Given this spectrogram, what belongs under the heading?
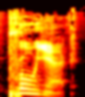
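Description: The word is said in a nasal voice. The speaker calls it right. "I pinched the nose there and made the nasal"

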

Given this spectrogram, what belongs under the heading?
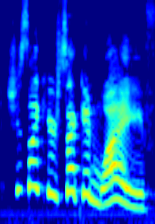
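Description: It is said in a light, joking tone. The remark is friendly teasing. The speaker calls it right. "It's a jovial conversation"

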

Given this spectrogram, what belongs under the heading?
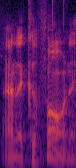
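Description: The name is said in an Italian accent.

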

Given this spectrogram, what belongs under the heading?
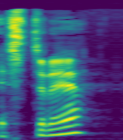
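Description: It is said with a Spanish accent. "If I was a Spaniard"

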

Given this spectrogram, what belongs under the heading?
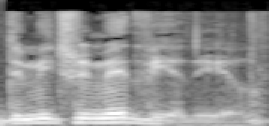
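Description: It is said in a deep Russian accent. "it's almost impossible to say unless you say it in a Russian accent"

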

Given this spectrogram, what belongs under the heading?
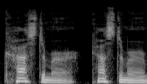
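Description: It is said in an American accent. "In America it'd be like customer maybe"

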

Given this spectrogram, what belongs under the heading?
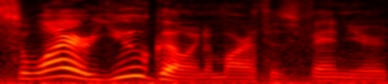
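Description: The word 'you' gets special stress. The listener is singled out, hinting at racial suspicion. "did he put the emphasis on the word you in the sentence? ... But he says"

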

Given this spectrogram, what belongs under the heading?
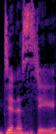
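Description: It is said with a British pronunciation. "people who are speaking in these British accents, and they would say dynasty"

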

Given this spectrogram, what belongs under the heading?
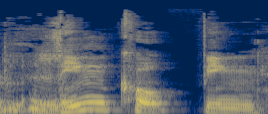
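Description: The name is pronounced the English way.

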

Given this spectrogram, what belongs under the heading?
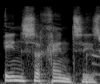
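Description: It is pronounced the Spanish way. "which is the Spanish"

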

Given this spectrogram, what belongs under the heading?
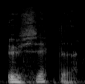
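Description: The word is said in a sultry, seductive tone. The speaker calls it wrong. "don't say it sexy like that"

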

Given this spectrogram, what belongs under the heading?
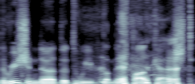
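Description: It is said in a put-on Dutch accent.

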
